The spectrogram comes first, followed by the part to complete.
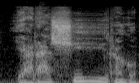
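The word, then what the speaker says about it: ירש: 그런데이 쫓아내다라는이 동사를 보니까 히브리어로 야라쉬라고 발음이요.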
